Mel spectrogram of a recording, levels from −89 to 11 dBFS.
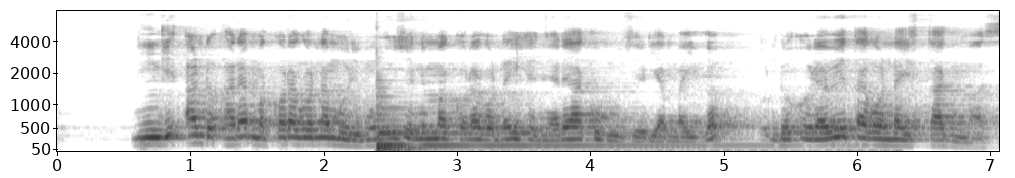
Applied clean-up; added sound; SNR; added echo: none; Bowed string instrument; 6 dB; reverberation time 0.7 s.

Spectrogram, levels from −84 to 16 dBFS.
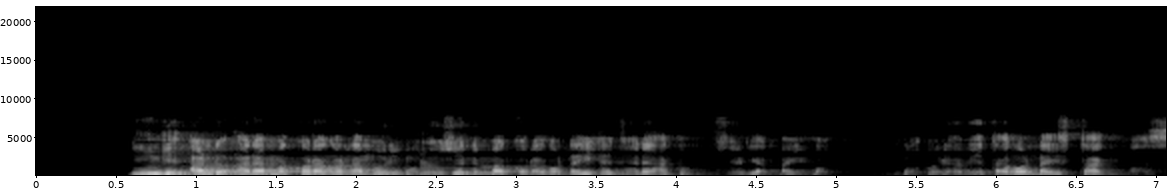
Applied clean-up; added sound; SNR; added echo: neural mask model DeepFilterNet 3.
